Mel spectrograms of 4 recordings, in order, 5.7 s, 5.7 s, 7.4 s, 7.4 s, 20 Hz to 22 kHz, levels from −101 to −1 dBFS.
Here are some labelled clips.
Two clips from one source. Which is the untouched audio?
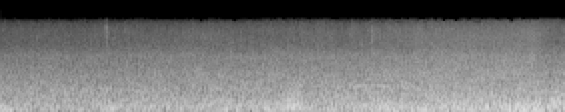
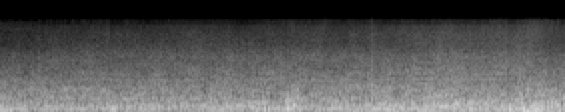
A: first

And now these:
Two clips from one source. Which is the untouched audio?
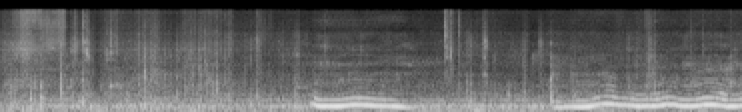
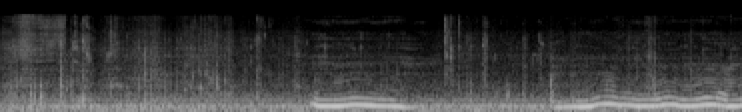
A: second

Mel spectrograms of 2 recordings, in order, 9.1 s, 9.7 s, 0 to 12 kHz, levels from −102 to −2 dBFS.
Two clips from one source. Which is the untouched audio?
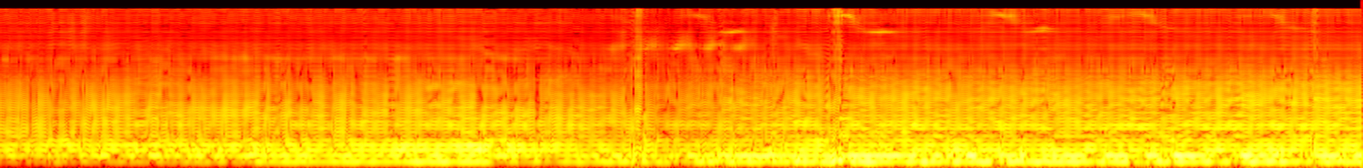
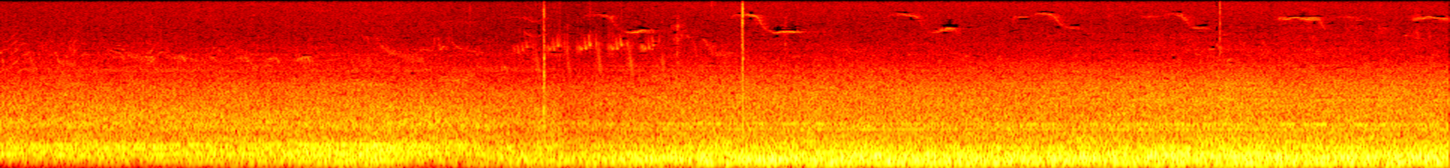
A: second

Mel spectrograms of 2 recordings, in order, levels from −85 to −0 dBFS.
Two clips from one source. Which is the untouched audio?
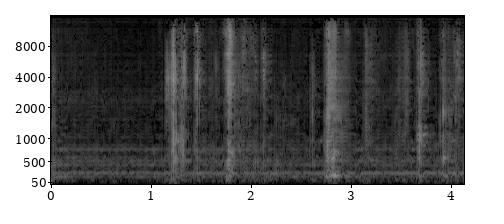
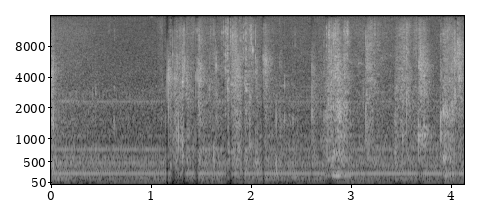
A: second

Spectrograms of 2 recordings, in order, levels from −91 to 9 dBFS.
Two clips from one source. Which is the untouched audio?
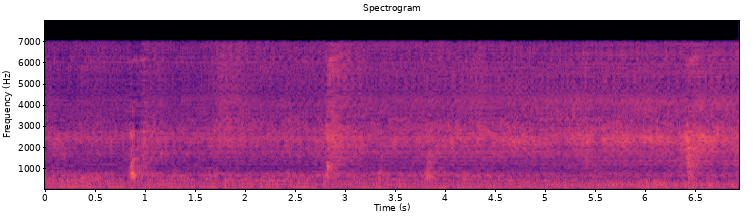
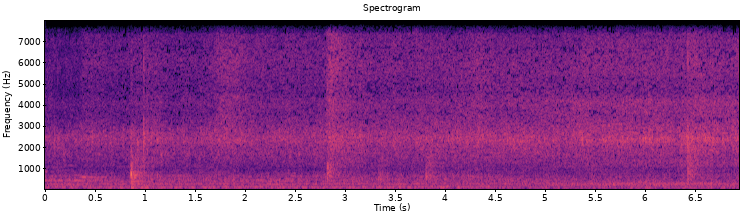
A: second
